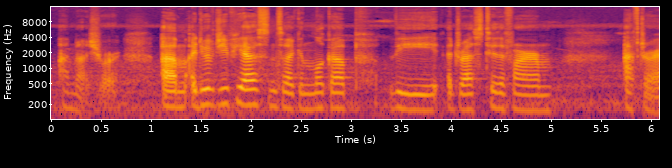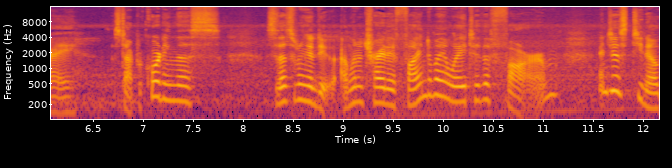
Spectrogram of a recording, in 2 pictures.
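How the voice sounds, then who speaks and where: A woman's voice: lowish voice, creaky, a little hiss or hum. A woman doing in-character roleplay narration over gameplay, chatty and rambling as she wonders aloud. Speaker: roleplay gamer.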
